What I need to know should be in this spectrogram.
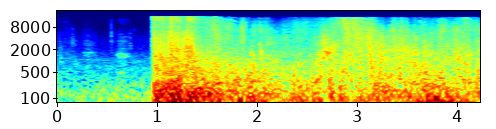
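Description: An explosion booms with a loud roar.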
